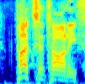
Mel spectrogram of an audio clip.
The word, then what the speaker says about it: Punxsutawney: You know, Punxsutawney Phil, is that how you say it? Is that how you say it, Steve? – Yes.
